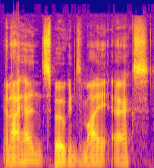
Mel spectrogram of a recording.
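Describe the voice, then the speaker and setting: Low-voiced man telling a personal story. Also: moderate pace, clear, resonant tone. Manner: earnest, animated storytelling. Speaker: guest.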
